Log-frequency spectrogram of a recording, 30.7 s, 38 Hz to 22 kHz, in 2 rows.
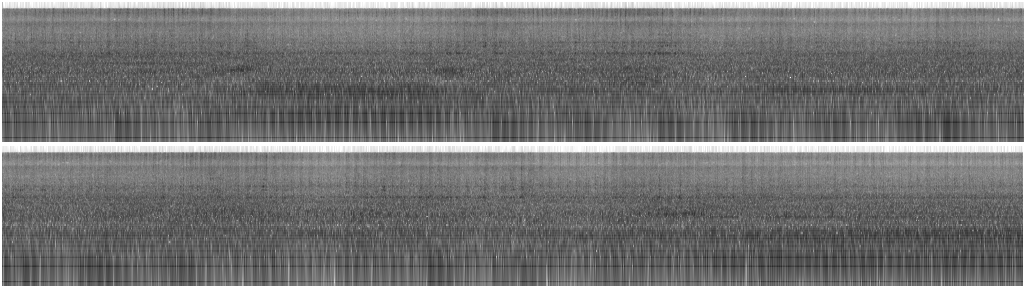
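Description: John Deere 60 tractor's two-cylinder engine running steadily at a low, even pace, on its first start after repair.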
